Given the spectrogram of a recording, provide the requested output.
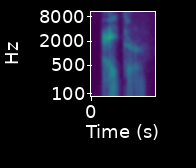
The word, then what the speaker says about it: Acre: The army then continued forward to Acre, I believe that's how it's pronounced, easily taking that town,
